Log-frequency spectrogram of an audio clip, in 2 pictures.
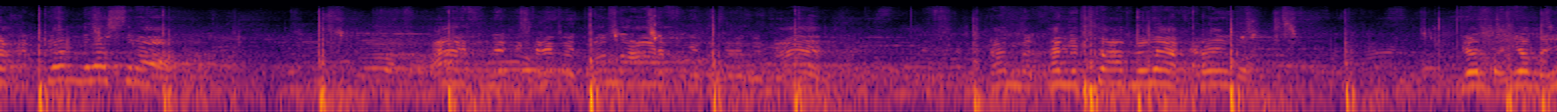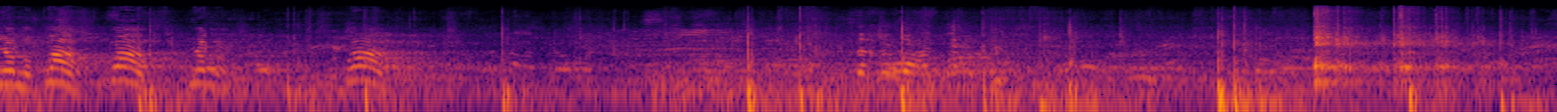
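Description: A basketball bounces on a hard floor in quick, steady dribbles.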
